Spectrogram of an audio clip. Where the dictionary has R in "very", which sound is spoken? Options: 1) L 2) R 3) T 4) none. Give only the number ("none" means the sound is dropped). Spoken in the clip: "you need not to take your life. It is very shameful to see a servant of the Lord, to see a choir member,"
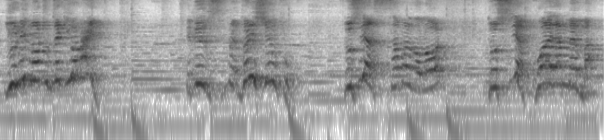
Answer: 2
